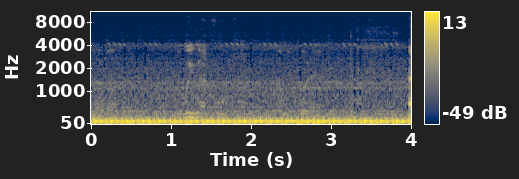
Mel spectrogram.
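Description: Steady low rumble of a vehicle engine idling.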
